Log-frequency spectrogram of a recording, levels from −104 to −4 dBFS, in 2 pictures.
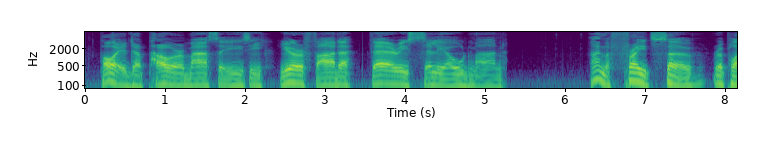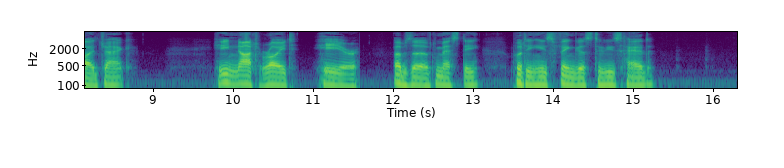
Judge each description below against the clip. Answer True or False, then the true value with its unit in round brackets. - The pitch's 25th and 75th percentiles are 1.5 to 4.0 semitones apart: True (3.3 semitones)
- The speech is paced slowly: True (105 wpm)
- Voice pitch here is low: True (95 Hz)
